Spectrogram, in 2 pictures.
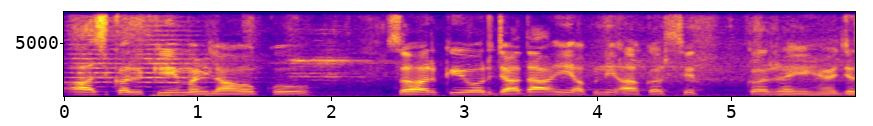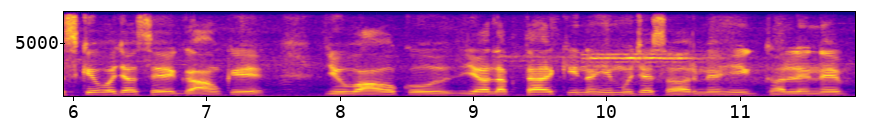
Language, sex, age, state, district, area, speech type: Hindi, male, 18-30, Uttar Pradesh, Mirzapur, rural, spontaneous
